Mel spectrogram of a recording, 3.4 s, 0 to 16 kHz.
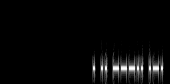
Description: Morse code, heard as a keyed tone, about 32 wpm, 700 Hz. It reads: EI8R
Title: DXCC-100 Call Signs - 4 Characters - 30wpm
